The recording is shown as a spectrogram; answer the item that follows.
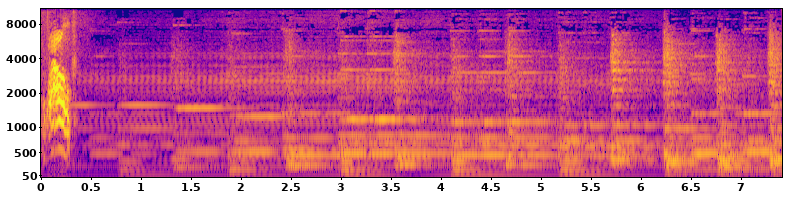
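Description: A cat meows over and over in drawn-out, tonal calls, roughly one a second. The calls are fairly loud and carry on without a break.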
